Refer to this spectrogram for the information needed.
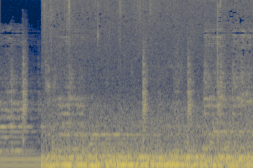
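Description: car driving noise

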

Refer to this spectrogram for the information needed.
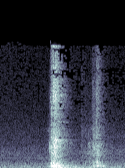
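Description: door opening

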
